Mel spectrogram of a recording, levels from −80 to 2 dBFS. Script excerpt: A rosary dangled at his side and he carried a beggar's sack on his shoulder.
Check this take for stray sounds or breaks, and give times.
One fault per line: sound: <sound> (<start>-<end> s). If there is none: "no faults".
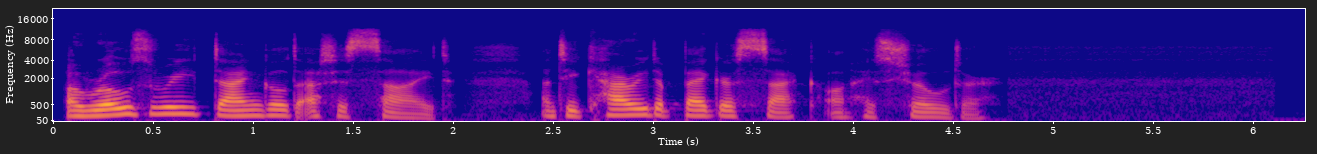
no faults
